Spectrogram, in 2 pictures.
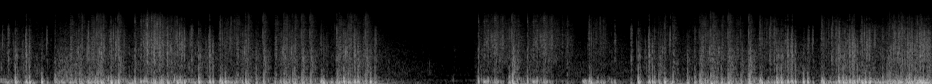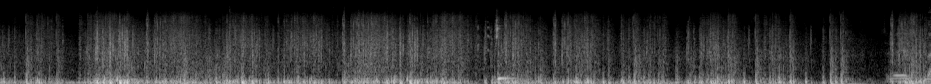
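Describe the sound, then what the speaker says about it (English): Artillery batteries firing in a Civil War strategy game, a dense stream of loud booms and crackling volleys that drops out briefly before resuming. "It looks like my batteries are firing again."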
